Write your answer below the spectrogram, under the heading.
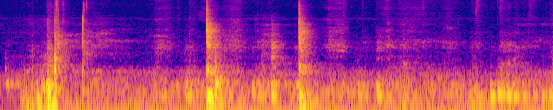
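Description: A few scattered sharp clicks and knocks from handling a screwdriver and metal parts while dismantling a microwave, over a low steady hum that starts about half a second in.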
